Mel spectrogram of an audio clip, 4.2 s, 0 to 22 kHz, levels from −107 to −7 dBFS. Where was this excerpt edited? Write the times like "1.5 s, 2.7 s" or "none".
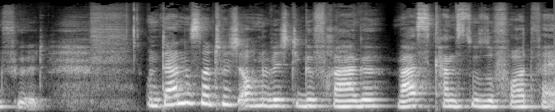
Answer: none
